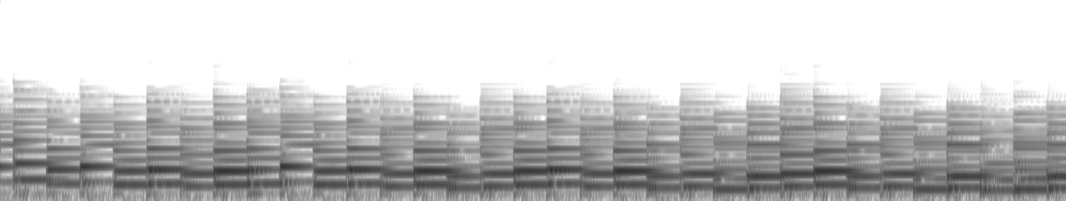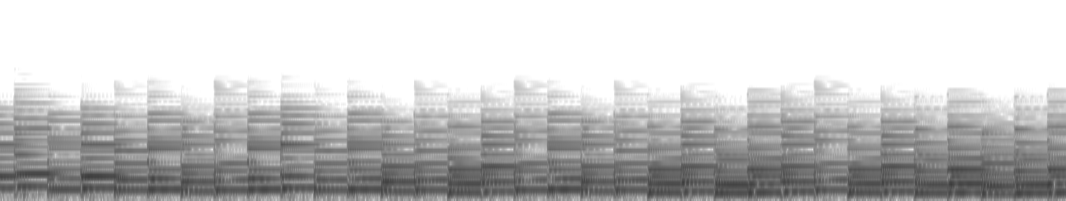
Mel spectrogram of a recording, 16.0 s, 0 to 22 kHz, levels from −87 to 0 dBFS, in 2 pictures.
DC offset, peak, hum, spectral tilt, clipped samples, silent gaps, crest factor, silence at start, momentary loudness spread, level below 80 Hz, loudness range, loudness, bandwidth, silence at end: under 0.1%; -12 dBFS; none; -7.5 dB/octave; under 0.1%; none; 14 dB; 0 s; 6 LU; -56 dBFS; 3 LU; -27 LUFS; 4.8 kHz; 0 s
